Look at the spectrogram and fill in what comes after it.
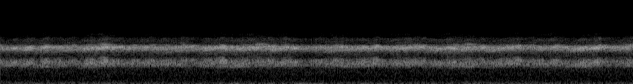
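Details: Live spring recording of many frogs in a wetland: dense continuous croaking heard as a bright, vibrating high trill over a second lower band, level and unbroken with slight swells, free of other sounds.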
